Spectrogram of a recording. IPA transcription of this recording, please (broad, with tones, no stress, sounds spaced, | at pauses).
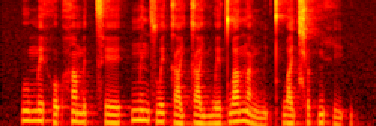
u˦ m e˥˧ h o˦ ʔ h ã˥˧ m e˦ t̚ t͡sʰ e˧ | m ĩ˥˧ n s w e˥˧ k a˧ j k a˧ j m w e˧ t̪ w a˦ n̪ ã˨˩ ŋ m i˨ ʔ t̪ʰ w a˧ t͡ɕʰ ə˧ k ĩ˧ h i˨ ʔ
